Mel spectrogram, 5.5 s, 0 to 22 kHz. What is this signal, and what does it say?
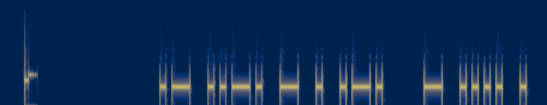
Morse code, heard as a keyed tone, about 20 wpm, 700 Hz. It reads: AFTER THE
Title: A Sound Of Thunder 20wpm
